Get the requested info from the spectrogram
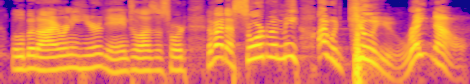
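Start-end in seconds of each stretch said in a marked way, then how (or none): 2.1-4.7 much higher, louder threat; furious Balaam. Acted. Balaam threatening his donkey, higher and louder. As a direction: threaten it at full pitch. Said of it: "Balaam's very concerned about how he looks".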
